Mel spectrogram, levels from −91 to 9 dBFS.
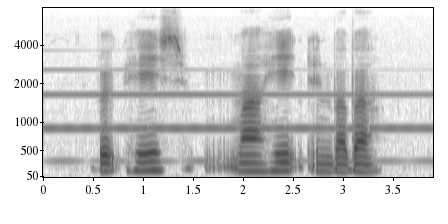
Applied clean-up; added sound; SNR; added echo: none; Musical instrument; 14 dB; none.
